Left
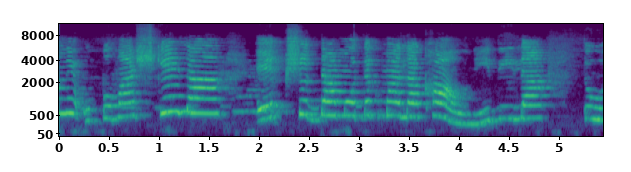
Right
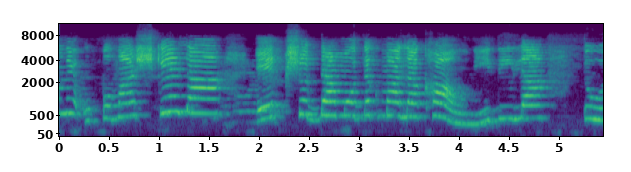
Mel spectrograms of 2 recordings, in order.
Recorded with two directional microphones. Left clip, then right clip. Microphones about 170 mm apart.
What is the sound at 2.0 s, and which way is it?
A child's voice, 25° left (ahead or behind).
